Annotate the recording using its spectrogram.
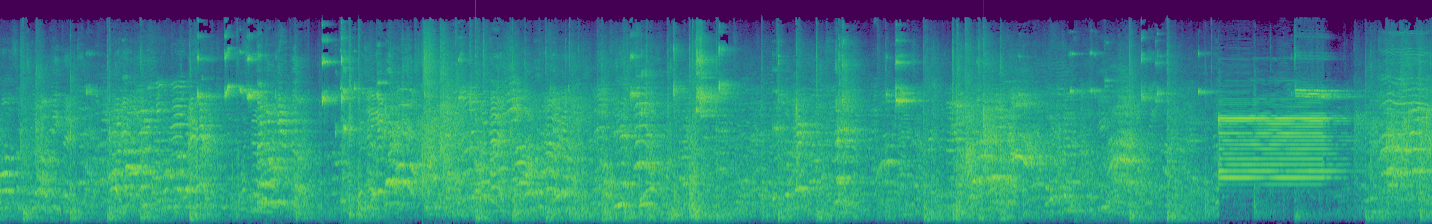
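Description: Gymnasium basketball game sound: spectators' voices and shouts over a basketball dribbling on the hardwood floor. Near the end, the scoreboard horn sounds one steady blast of about two and a half seconds as the clock runs out, ending the period.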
